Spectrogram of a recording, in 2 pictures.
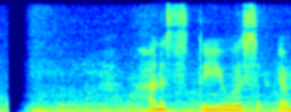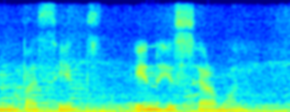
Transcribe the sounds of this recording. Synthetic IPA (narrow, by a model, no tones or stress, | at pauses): hanstiwɔs | ɛmpasidɪnɦisːɛɹmɔni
